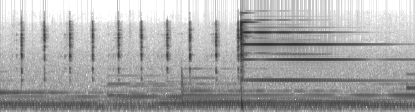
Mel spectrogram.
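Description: Countdown timer sound effect ticking about four times a second over soft sustained background music. About two and a half seconds in, the ticking stops and a bright chime rings out and fades slowly, marking time up.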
